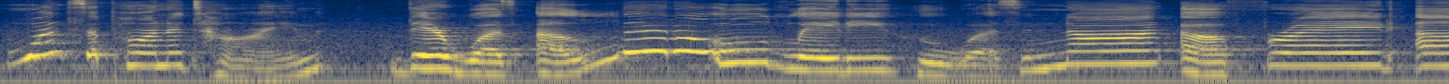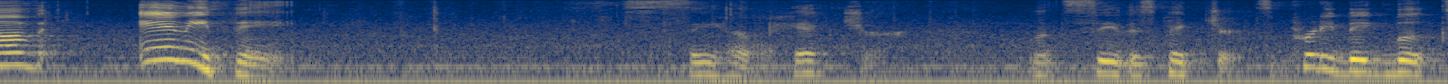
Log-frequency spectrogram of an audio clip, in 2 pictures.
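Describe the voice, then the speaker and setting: A woman leads story time for young children in a highly animated, fairly high voice. She takes her time, chatting and marveling as she reads. There is a little background noise in the room. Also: a little slow. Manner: expressive, chatty, with exaggerated wonder and questions to children.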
